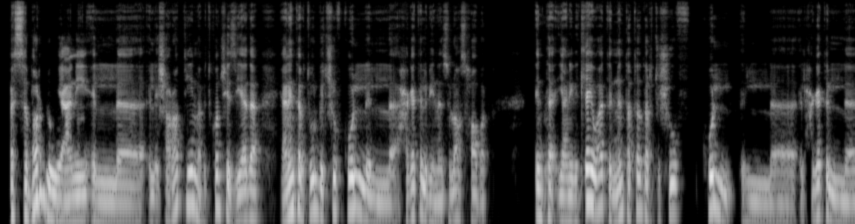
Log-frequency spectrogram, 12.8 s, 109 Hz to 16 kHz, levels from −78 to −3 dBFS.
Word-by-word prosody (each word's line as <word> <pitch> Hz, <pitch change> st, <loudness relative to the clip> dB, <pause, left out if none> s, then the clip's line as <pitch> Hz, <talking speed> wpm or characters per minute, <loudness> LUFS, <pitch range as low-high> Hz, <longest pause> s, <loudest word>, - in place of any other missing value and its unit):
بس 130 Hz, 0 st, +5 dB
برضه 150 Hz, -, +4 dB
يعني 100 Hz, +2 st, +3 dB
ال 90 Hz, -1 st, -2 dB, 0.5 s
الإشعارات 135 Hz, -, -2 dB
دي 175 Hz, 0 st, +3 dB
ما 165 Hz, -, -1 dB
بتكونش 165 Hz, 0 st, -2 dB
زيادة؟ 115 Hz, +1 st, +1 dB, 0.3 s
يعني 130 Hz, -, +5 dB
أنت 160 Hz, +3 st, +4 dB
بتقول 150 Hz, -1 st, +1 dB
بتشوف 145 Hz, +3 st, -1 dB
كل 150 Hz, -4 st, +3 dB
ال 90 Hz, -3 st, -3 dB
الحاجات -, -, -2 dB
اللي -, -, +2 dB
بينزّلوها 90 Hz, -2 st, -4 dB
أصحابك، -, -, -6 dB, 0.7 s
أنت 125 Hz, 0 st, 0 dB
يعني 100 Hz, -1 st, 0 dB
بتلاقي 180 Hz, -, +5 dB
وقت 165 Hz, +1 st, +1 dB
إن 100 Hz, -, 0 dB
أنت 135 Hz, -, 0 dB
تقدر 150 Hz, -4 st, -1 dB
تشوف 135 Hz, 0 st, -4 dB, 0.2 s
كل 150 Hz, -9 st, +1 dB
ال 90 Hz, -2 st, -7 dB, 0.4 s
الحاجات 135 Hz, +4 st, -1 dB
ال 95 Hz, -4 st, -1 dB
120 Hz, 145 wpm, -23 LUFS, 100-150 Hz, 0.7 s, بس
